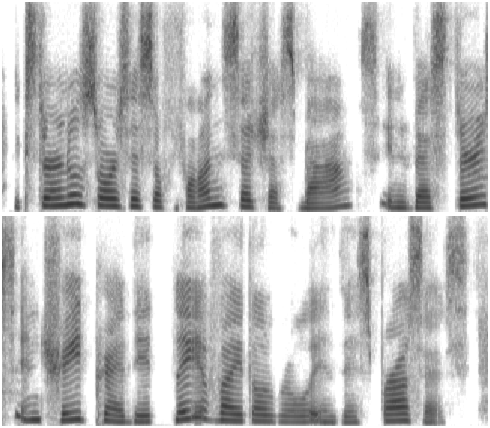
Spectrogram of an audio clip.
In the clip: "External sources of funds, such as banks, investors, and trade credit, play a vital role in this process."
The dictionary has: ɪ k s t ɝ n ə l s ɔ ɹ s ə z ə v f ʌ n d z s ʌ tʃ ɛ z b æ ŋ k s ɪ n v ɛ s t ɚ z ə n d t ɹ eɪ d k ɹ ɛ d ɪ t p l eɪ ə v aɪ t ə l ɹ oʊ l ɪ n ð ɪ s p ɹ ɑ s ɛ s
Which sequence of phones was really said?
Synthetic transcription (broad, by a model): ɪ k s t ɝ n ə l s ɔ ɹ s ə s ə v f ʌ n d s ʌ tʃ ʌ s b æ ŋ k s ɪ n v ɛ s t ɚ s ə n t ɹ eɪ d k ɹ ɛ d ɪ t p l eɪ ə v aɪ t ə l ɹ oʊ l ɪ n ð ɪ s p ɹ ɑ s ɛ s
